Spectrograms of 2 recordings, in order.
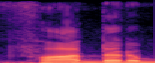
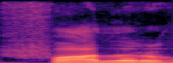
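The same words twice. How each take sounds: First: The final r sound is pronounced. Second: The final r sound is silent. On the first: The speaker calls it wrong. "कुछ students फादर बोलेंगे, इसको वो गलत है" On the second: The speaker calls it right. "जो बाद में आर आता है ये नहीं बोला जाता"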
